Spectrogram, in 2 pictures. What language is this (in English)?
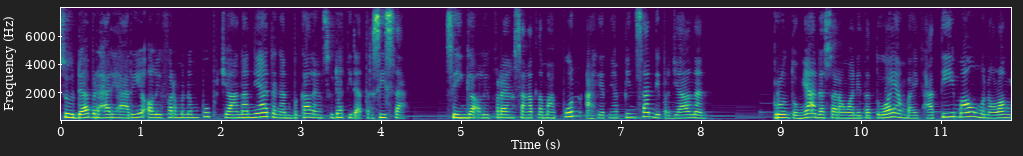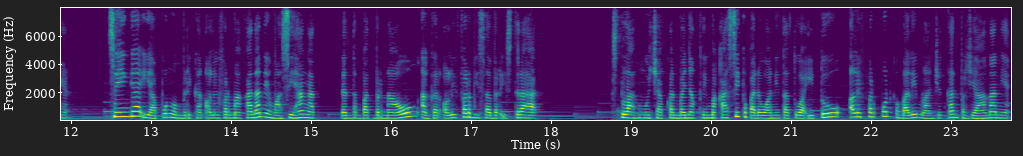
Indonesian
